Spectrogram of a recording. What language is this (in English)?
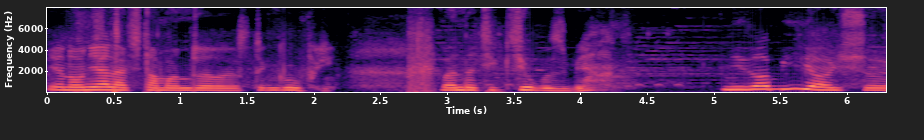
Polish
